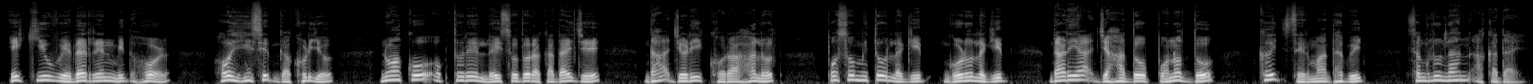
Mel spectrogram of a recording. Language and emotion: Santali, neutral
